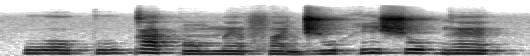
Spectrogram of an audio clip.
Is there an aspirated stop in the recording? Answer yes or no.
no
